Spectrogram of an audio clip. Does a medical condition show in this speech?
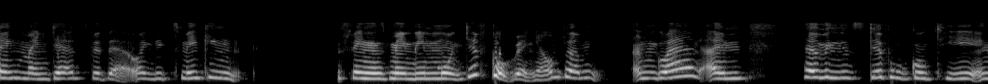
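Yes: cerebral palsy; able to articulate and speak.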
